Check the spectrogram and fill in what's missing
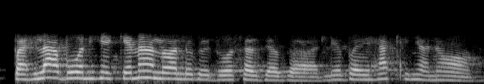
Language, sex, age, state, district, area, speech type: Maithili, female, 18-30, Bihar, Samastipur, rural, conversation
